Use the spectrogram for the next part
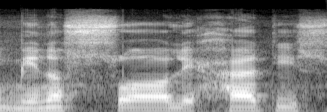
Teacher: صاد اور حا کے اوپر کھڑی زبر ہے، دونوں کو ایک ایک الف کی مقدار کے برابر کھینچیں گے۔ صاد مستعلیہ ہے، پر پڑا جائے گا۔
